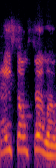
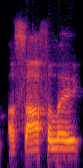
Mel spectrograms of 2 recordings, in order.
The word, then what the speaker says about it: Asophile: I said Asophila. What is it again? It's no problem. Everyone does that initially. It's called Asophile Books.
